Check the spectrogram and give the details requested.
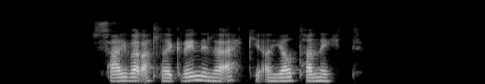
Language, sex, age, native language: Icelandic, female, 30-39, Icelandic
